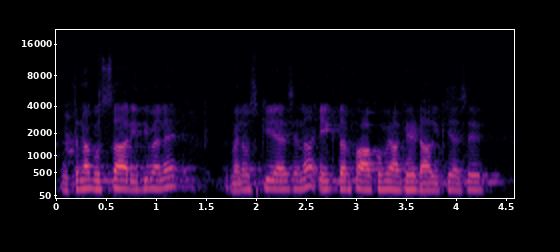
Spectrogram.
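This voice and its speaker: Animated young male stand-up storyteller. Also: on the high side, a little fast, a little hiss or hum. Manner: animated, rising to exasperated outbursts. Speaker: stand-up comedian.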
